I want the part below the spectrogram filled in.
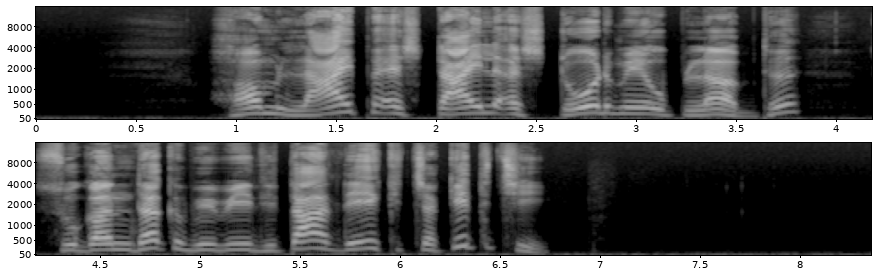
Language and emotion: Maithili, surprised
